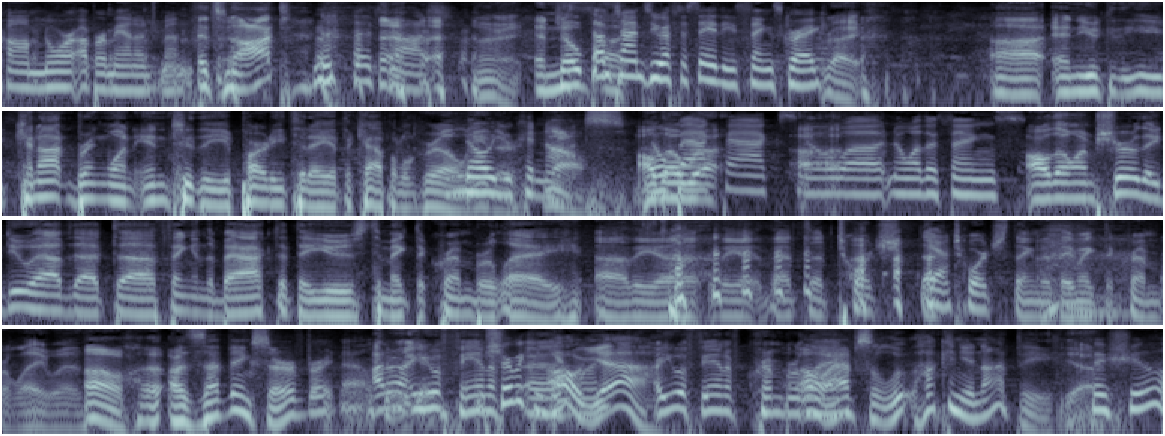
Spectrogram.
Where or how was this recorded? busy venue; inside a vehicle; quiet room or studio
busy venue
